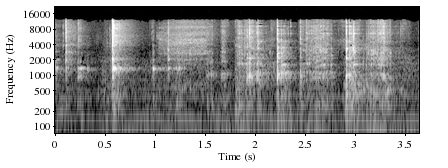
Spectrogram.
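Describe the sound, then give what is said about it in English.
Rice toasting in butter in a pan for consommé rice. A steady low sizzle is broken by several rasping, scraping bursts as the grains are stirred. Moderately loud, with no voices. “To the rice toasting in butter, she adds water and Campbell's beef consommé.”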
